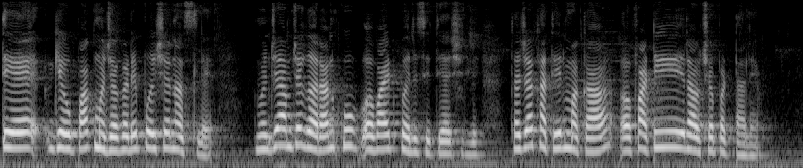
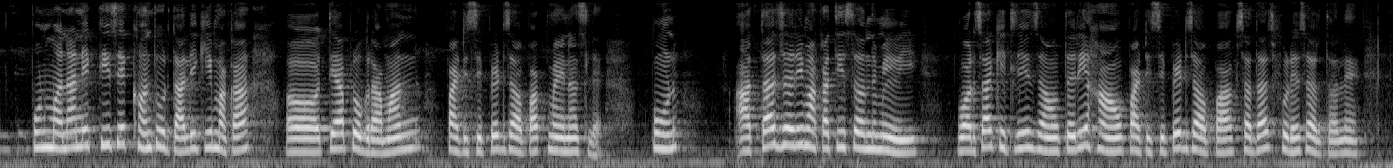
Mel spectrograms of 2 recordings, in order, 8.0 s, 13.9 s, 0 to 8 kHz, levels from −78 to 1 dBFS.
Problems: constant background noise, background conversations at intervals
